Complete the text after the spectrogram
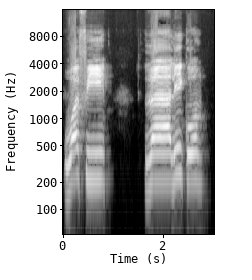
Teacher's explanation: وَفِي ذَلِكُمْ واو زبر و فا یا زیر فی، فا کو یا کے ساتھ ملانا ہے، وَفِي ذَلِكُمْ ذال کے اوپر کڑا زبر ہے، 1 الف کے برابر کھینچیں گے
